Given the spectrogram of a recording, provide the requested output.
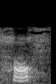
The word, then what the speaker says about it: Hough: 573 well I'm in Huff on the hill today except it's pronounced Hof you did correct me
